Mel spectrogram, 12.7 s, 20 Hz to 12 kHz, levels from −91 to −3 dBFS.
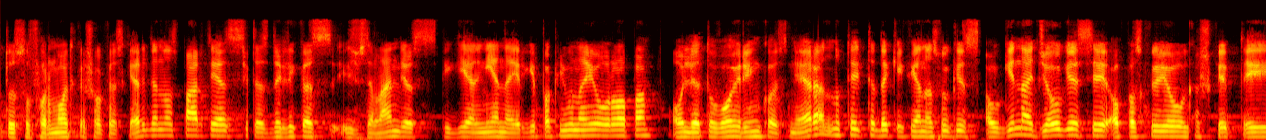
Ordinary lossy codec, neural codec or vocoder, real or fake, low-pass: AAC, 48 kbps; codec, 16 kHz, 4 kbps, X-Codec, HuBERT features, trained on general audio; fake; 7.2 kHz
